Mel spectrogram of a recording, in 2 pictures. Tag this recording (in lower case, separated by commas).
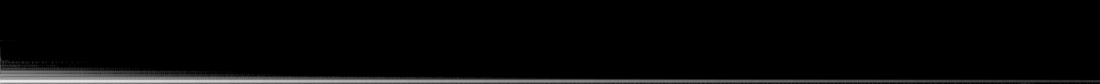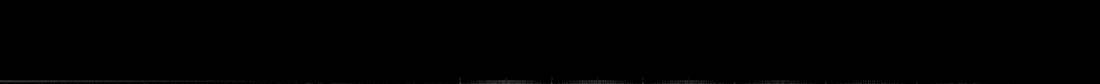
piano, music, keyboard (musical), musical instrument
